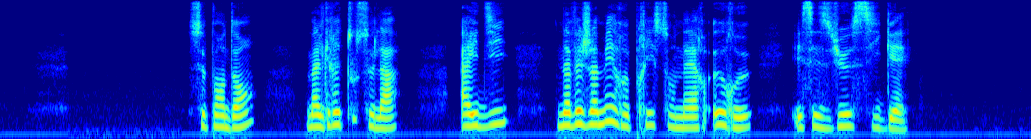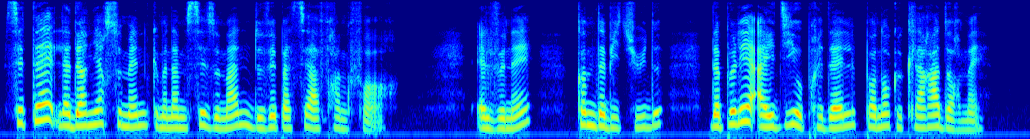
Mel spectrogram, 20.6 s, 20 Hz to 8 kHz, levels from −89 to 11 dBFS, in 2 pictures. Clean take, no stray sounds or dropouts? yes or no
yes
